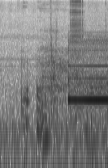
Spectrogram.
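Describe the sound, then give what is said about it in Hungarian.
A loud, steady telephone beep tone starts partway through and holds without a break to the end, following a few brief, muffled vocal sounds. “esetleg csak az, hogy most kell felvenni a telefon?”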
